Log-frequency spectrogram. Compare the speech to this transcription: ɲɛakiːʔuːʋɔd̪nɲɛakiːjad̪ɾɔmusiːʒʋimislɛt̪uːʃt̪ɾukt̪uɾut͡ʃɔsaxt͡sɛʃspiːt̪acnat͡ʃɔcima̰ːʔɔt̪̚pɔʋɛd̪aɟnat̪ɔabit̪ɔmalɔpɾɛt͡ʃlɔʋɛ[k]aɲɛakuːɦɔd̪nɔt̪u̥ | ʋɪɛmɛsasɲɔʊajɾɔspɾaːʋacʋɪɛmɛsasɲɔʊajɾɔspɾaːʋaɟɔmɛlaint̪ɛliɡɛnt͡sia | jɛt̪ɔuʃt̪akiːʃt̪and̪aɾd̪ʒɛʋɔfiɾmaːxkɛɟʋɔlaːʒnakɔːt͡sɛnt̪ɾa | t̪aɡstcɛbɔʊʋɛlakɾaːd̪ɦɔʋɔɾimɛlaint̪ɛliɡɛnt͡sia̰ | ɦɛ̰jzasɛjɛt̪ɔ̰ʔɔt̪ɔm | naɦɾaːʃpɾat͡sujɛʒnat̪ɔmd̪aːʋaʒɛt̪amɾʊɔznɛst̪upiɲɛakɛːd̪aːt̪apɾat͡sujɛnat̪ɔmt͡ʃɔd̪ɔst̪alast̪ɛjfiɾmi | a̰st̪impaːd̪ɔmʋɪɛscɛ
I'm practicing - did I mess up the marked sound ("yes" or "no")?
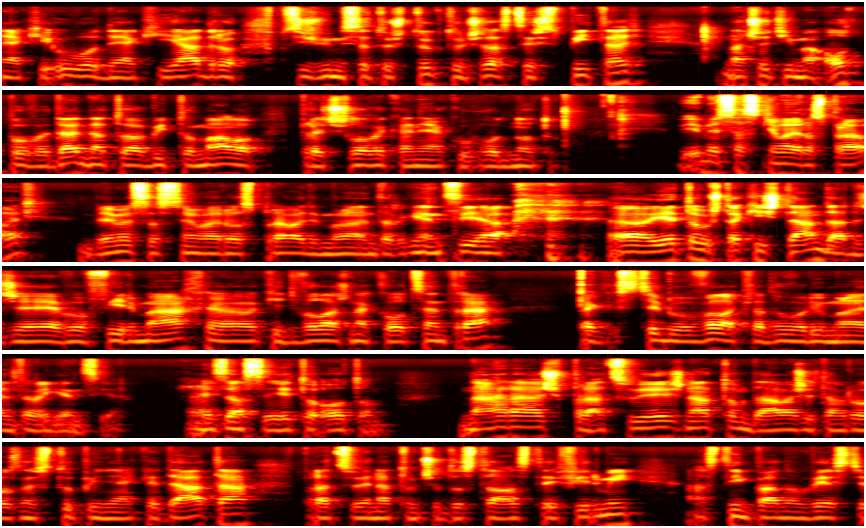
no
